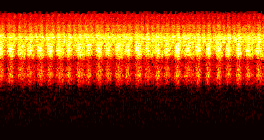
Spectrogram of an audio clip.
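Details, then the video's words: A shrill, continuous cicada drone, bright and metallic, throbbing in quick even pulses with nothing else audible. "Scintillating Cicadas"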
